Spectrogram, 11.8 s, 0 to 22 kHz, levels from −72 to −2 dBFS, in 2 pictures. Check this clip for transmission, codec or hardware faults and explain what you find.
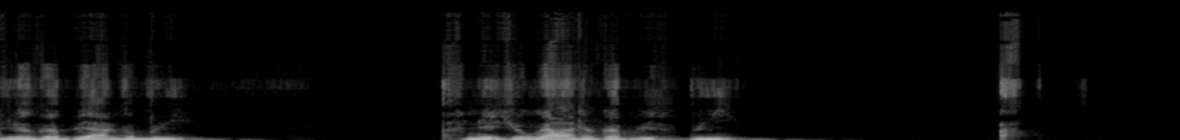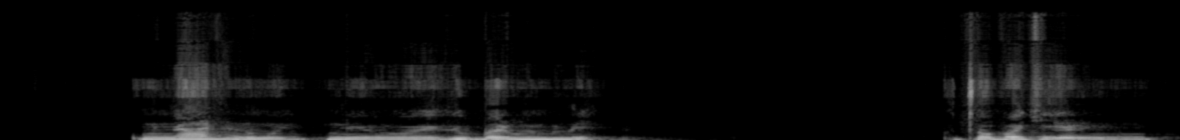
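One fault runs through the whole speech clip: transcoding between lossy codecs. A fine, swishy smear is heard together with a coarser, low-rate graininess, with content reaching up to about 20.1 kHz. It sounds like the likely result of WMA at around 96 kbit/s re-encoded to Opus at around 16 kbit/s, with Opus spending its few bits on WMA's debris.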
